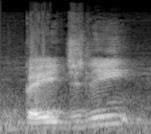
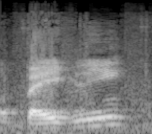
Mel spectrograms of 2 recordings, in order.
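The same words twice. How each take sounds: First: "Bagli" with the g as in gem; English soft G. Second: "Bagli" with the g as in go; regular hard G. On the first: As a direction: say "Bagli" with a j sound for the g. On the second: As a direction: say "Bagli" with a hard g, not a j sound. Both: Shown as a demonstration. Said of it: "it's like a regular G, not like in English".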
